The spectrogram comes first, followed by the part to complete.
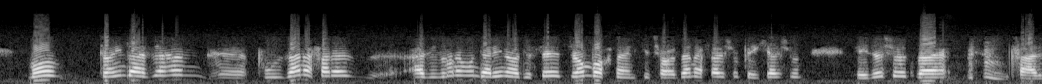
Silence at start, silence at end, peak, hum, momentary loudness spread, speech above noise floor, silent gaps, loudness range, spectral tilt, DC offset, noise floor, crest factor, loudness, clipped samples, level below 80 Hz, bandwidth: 0 s; 0 s; 0 dBFS; none; 13 LU; 19 dB; none; 2 LU; -5 dB/octave; under 0.1%; -31 dBFS; 12 dB; -12 LUFS; 0.1%; -48 dBFS; 11 kHz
